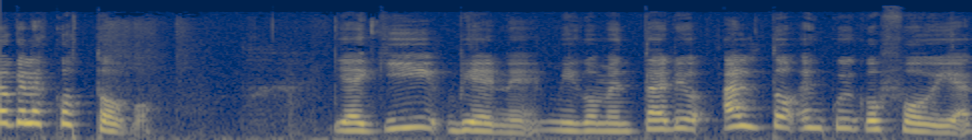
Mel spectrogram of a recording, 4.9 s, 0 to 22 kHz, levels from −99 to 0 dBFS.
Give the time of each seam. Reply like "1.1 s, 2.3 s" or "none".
none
